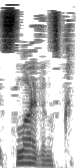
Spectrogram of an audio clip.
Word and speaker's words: Славянск: Алекс Нойд упомянул Славянск или Славянск, так обычно ставят ударение местные жители.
